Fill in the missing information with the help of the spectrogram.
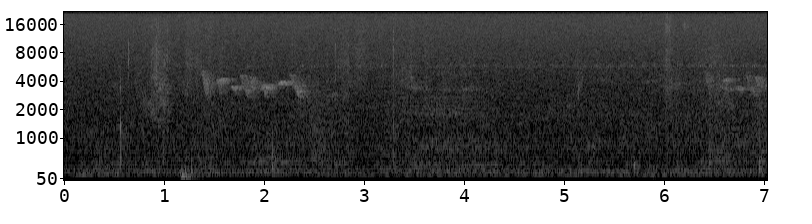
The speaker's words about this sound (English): And there's the birds. Just pretend that that's the kind of birds that chirp at night.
